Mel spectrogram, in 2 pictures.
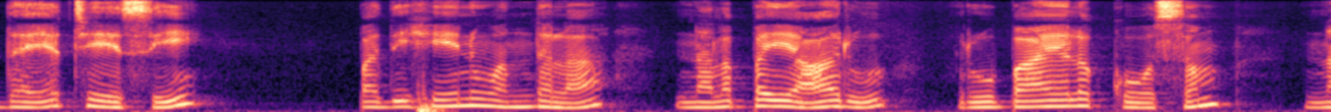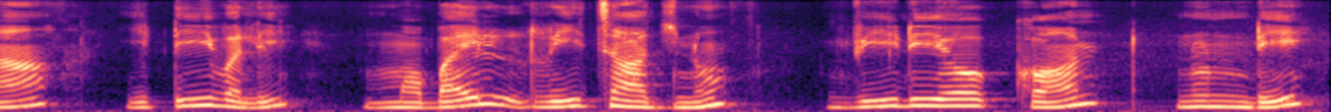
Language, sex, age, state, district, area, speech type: Telugu, male, 30-45, Andhra Pradesh, N T Rama Rao, urban, read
